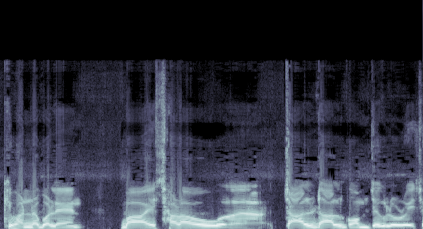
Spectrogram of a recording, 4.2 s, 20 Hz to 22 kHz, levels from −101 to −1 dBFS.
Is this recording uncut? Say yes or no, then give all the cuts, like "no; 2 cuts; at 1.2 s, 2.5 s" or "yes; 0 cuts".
yes; 0 cuts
